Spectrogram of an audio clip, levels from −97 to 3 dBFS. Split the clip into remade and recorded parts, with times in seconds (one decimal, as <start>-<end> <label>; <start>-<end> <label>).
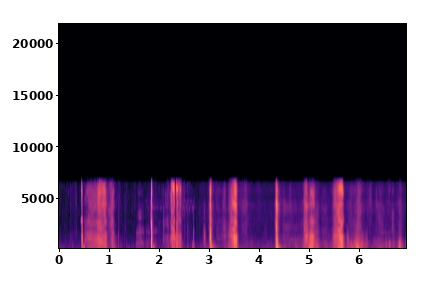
0.0-0.6 recorded; 0.6-1.1 remade; 1.1-2.8 recorded; 2.8-6.9 remade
